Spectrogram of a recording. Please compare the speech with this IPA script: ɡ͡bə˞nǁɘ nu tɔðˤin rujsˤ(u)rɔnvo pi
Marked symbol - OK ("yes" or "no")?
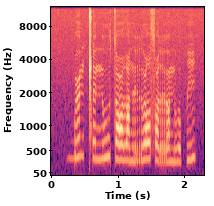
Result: no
